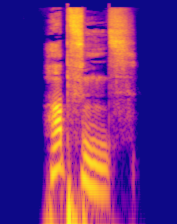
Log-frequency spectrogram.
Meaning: genitive singular of Hopfen
- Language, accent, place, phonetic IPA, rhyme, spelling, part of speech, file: German, Germany, Berlin, [ˈhɔp͡fn̩s], -ɔp͡fn̩s, Hopfens, noun, De-Hopfens.ogg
